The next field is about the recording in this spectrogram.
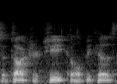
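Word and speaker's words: Jekyll: something you'd hear dr cheekel mr hyde and yeah i know i pronounced it dr cheekel because that's the correct pronunciation as well as that's how the japanese version is pronounced so yeah let's see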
